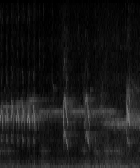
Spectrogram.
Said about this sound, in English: The red-cockaded woodpeckers just lit in that tree right there. Hear them?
